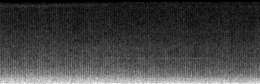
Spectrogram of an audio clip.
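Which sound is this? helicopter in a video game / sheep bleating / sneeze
helicopter in a video game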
